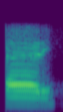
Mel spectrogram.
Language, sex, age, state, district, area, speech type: Dogri, male, 18-30, Jammu and Kashmir, Udhampur, rural, conversation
